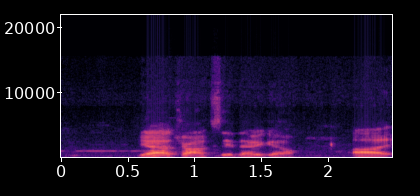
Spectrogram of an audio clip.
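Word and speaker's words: Tronxy: what is it because i always say the name wrong like uh trunks trunksy yeah troxy there you go uh it's the 400 by 400 by 400.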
